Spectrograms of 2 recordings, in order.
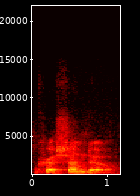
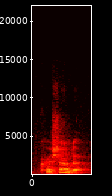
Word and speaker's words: crescendo: So it's actually pronounced crescendo. Crescendo.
